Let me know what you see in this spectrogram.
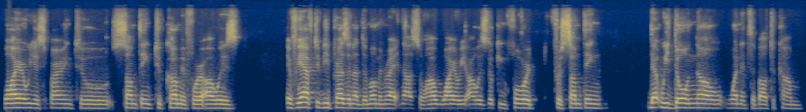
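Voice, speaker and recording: Male student, earnest question, even flat delivery, mellow tone. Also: mid-range voice, normal speed. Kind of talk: question at a talk. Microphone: video call.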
